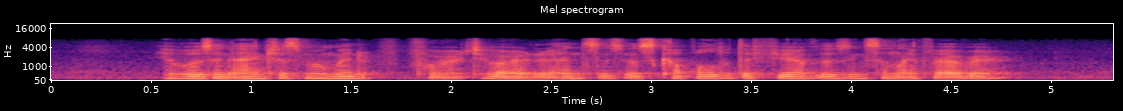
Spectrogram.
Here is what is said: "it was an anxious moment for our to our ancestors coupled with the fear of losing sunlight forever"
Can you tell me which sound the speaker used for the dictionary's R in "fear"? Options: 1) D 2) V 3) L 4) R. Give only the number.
4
